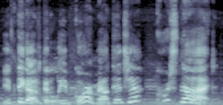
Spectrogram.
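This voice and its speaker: A woman's voice: high voice, big pitch swings, fairly quick, sharp tone, soft background music. A woman giving casual, playful let's play commentary, chatting to herself and to the game as she goes. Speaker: gaming video host.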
